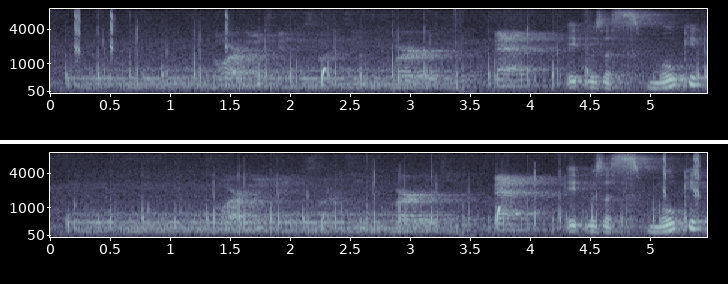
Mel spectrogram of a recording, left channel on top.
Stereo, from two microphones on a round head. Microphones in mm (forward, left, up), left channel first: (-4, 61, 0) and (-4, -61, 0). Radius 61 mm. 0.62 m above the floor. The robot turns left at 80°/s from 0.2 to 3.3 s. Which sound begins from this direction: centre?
A woman speaking, at 4.3 s.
